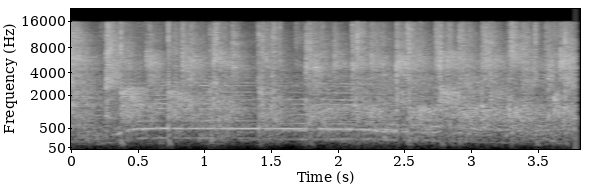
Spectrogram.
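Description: An audience claps and cheers loudly in a dense, continuous burst of sharp claps that holds steady throughout, with a sustained tone running through the middle.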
